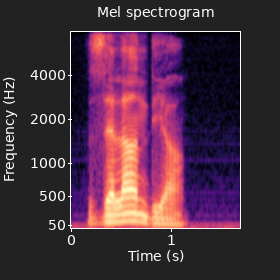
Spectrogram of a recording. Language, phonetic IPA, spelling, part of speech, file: Polish, [zɛˈlãndʲja], Zelandia, proper noun, Pl-Zelandia.ogg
